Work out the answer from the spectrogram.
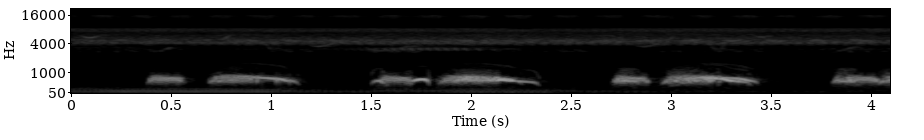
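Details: Wild-caught spotted dove recorded 26 September 2020, giving repeated low coo phrases: a brief note followed by a longer, slightly falling coo, roughly every second and a quarter, over faint low rumble and high hiss.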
